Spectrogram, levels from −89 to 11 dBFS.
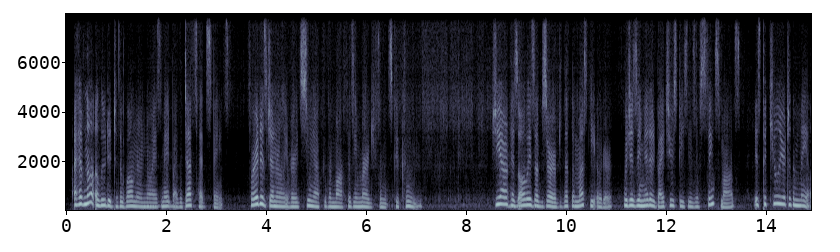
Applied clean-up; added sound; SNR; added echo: neural separator model SepFormer DNS4.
